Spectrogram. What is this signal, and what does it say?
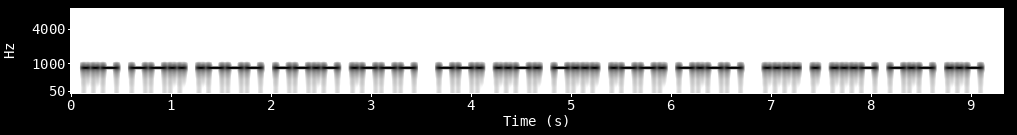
Morse code, heard as a keyed tone, about 25 wpm, 800 Hz. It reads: UZJQJ GFBPY HEVKU
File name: Morse / ltr-25wpm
